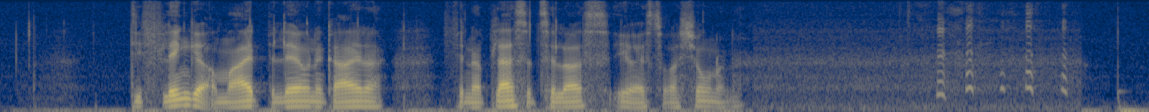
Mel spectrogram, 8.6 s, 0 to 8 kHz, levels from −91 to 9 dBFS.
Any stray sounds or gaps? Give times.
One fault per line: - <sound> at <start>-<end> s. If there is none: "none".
- laugh at 6.7-8.0 s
